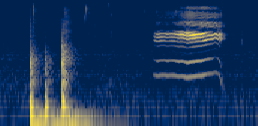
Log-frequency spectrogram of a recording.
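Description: Three firm knocks on the door of a house next door on Halloween, for candy, in quick succession, then a pause and a short, high, tonal sound that bends downward at the end. No one speaks.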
